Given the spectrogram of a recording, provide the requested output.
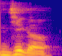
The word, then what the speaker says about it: Djigo: Yeah, it's Jigo. Like Jiggle just like you pronounce it pronunciate it when you read it in French.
